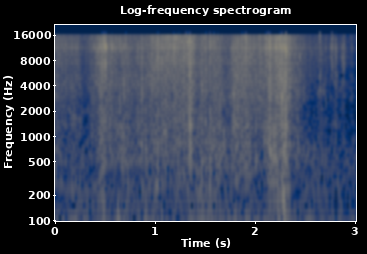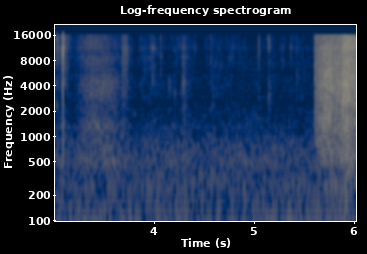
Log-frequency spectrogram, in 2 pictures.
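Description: Crunching, crackling footsteps, busy for the first couple of seconds with a sharp snap, then down to a few faint crackles before picking up again near the end.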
